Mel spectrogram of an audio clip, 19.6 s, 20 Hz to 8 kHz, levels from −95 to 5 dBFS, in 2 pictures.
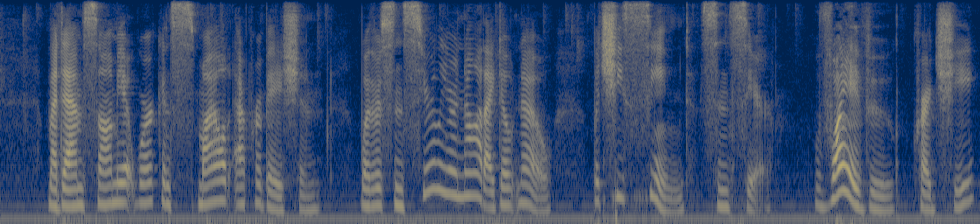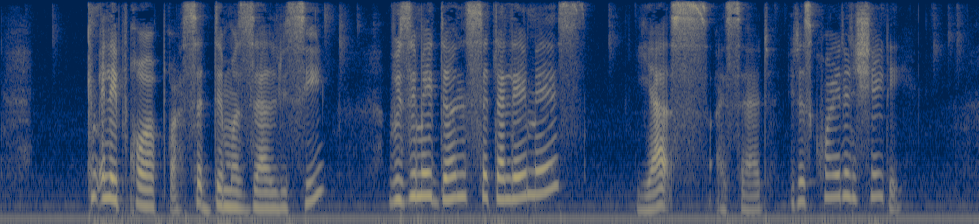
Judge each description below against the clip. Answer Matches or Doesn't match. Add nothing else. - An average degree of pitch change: Doesn't match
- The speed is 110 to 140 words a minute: Matches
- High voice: Matches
